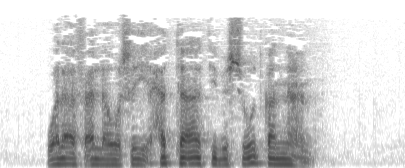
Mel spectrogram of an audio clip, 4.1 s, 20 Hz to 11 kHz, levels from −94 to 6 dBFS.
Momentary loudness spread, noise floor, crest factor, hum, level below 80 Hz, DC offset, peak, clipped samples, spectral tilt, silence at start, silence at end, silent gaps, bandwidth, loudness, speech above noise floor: 6 LU; -72 dBFS; 20 dB; none; -58 dBFS; under 0.1%; -6 dBFS; under 0.1%; -5.5 dB/octave; 0.5 s; 0.9 s; none; 8 kHz; -26 LUFS; 47 dB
